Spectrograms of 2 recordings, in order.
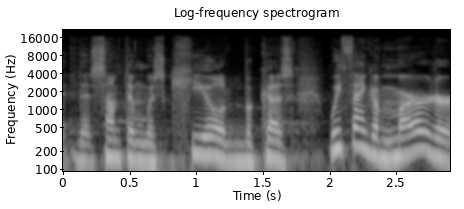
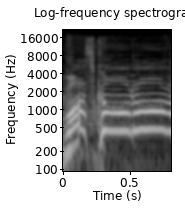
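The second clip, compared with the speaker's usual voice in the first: wife's alarmed question. Retold or imitated. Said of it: "Lynette's like".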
